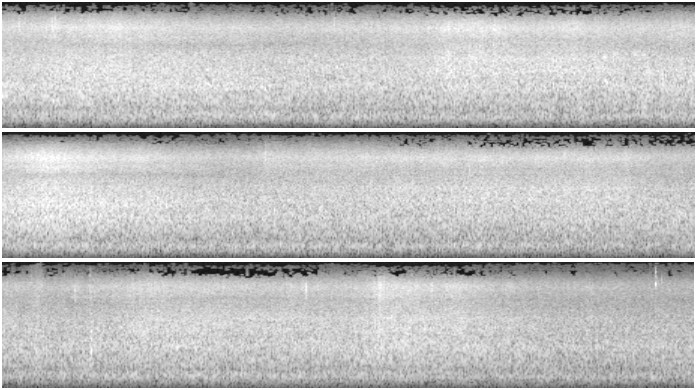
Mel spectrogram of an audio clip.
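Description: Sea surf washing steadily against the shore, swelling gently a few times, most plainly about ten seconds in.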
